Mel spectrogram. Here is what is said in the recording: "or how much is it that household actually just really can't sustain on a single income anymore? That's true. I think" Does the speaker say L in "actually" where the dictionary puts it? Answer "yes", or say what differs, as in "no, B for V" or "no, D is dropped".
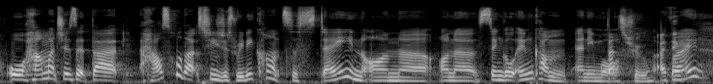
no, L is dropped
